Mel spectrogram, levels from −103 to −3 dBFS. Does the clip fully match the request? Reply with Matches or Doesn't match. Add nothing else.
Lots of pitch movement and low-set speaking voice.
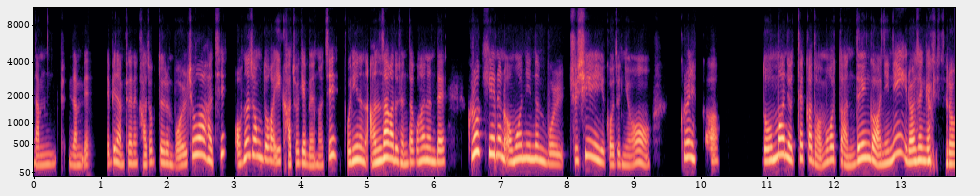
Doesn't match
